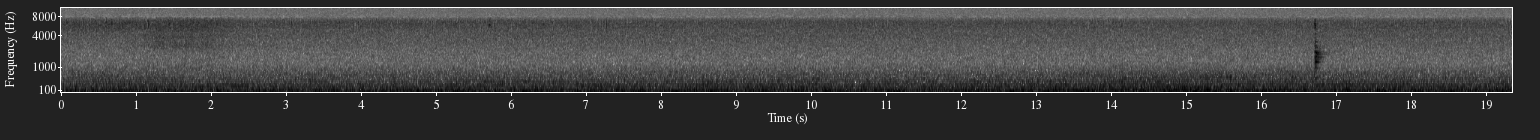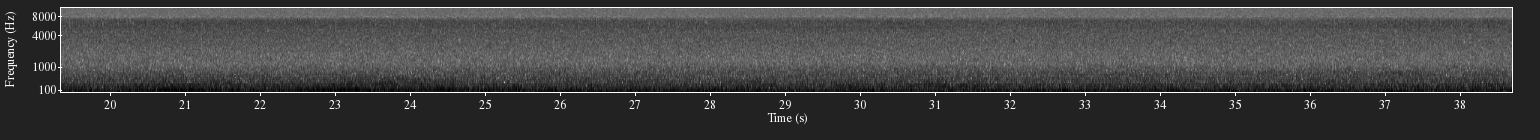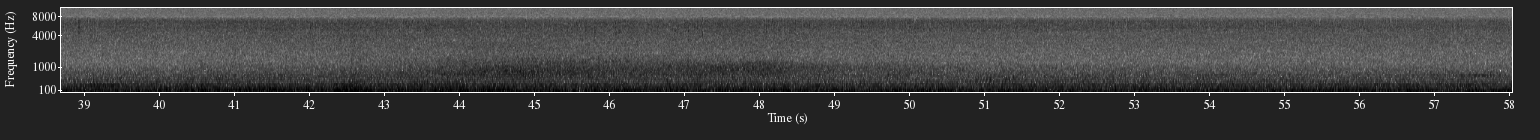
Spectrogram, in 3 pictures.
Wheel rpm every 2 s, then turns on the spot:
0, 0, 0, 0, 0, 0, 0, 0, 0, 0, 0, 0, 0, 0, 0, 0, 0, 0, 0, 0, 0, 0, 0, 0, 0, 0, 0, 0, 0.
none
